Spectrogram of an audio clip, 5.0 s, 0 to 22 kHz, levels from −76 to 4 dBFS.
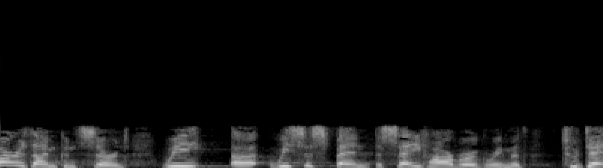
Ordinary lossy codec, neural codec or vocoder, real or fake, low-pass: none; none; real; 5.4 kHz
